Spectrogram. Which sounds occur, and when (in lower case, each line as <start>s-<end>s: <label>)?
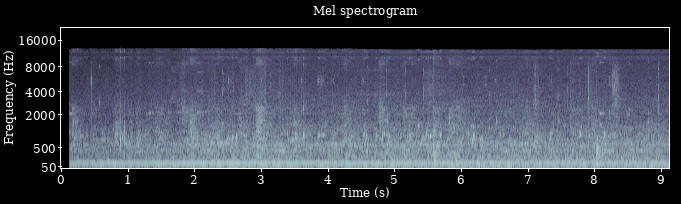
0.1s-9.1s: boiling
0.1s-9.1s: mechanisms
0.8s-1.0s: tick
1.7s-2.1s: generic impact sounds
2.6s-3.7s: generic impact sounds
4.1s-6.2s: generic impact sounds
7.9s-8.1s: chink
